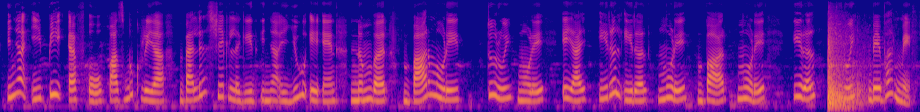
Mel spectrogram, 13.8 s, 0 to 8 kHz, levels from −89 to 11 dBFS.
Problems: background sounds at intervals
